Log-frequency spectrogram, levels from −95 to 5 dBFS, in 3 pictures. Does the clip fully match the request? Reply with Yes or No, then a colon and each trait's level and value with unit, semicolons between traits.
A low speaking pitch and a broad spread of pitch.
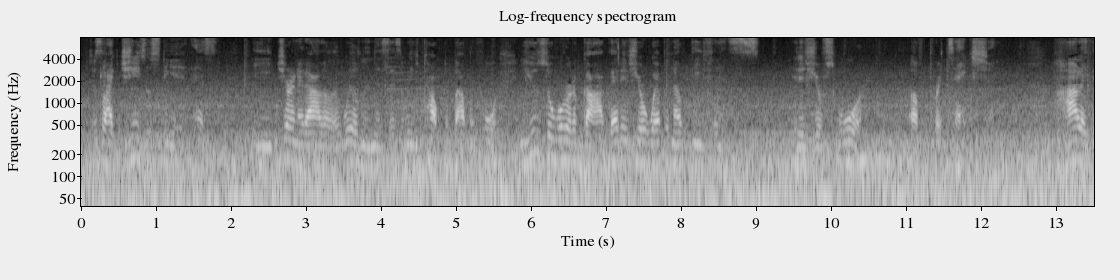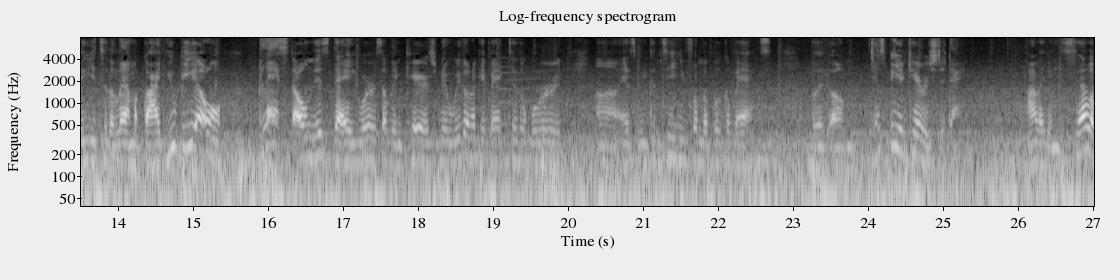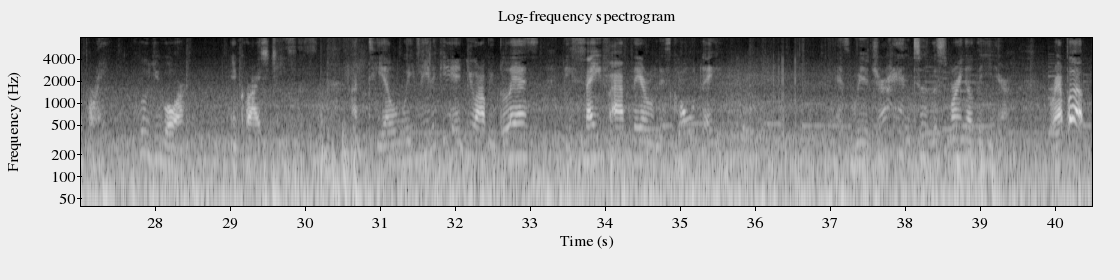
Yes: low, 125 Hz; wide, 7.8 semitones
